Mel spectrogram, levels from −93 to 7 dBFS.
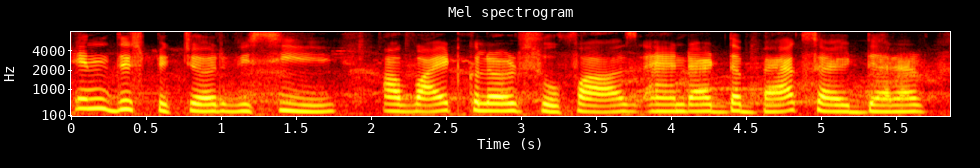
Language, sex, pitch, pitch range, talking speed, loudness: English, female, 235 Hz, 225-250 Hz, 175 wpm, -15 LUFS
